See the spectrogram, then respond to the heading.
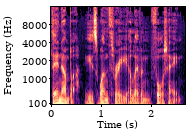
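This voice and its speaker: A man reading a scripted podcast intro and content warning in a smooth, polished delivery. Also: low-pitched, moderate pace. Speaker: podcast announcer.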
